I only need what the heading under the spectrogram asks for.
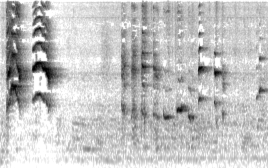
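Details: Young pet cockatiel, a four-month-old male, whistling while playing on its playground perch and swing: loud rising and falling whistled notes, then a run of shorter chirpy whistles and warbles.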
